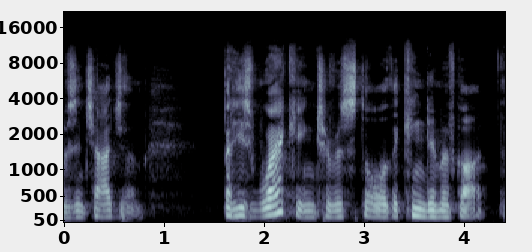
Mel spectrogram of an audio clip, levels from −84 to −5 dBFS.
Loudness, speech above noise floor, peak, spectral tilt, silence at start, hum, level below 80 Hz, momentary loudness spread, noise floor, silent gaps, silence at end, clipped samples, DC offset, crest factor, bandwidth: -29 LUFS; 41 dB; -12 dBFS; -3.5 dB/octave; 0 s; none; -74 dBFS; 9 LU; -70 dBFS; none; 0 s; under 0.1%; under 0.1%; 20 dB; 13 kHz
